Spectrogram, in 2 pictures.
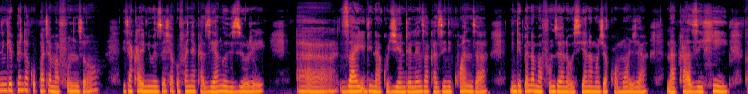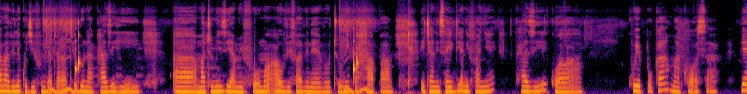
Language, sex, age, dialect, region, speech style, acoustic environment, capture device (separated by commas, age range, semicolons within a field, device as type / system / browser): Swahili, female, 25-34, Kenya - Nairobi Sheng-influenced, Kenya, happy; excited; focused; nervous; anxious, people talking; nature; silence; music, mobile / Linux / Chrome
